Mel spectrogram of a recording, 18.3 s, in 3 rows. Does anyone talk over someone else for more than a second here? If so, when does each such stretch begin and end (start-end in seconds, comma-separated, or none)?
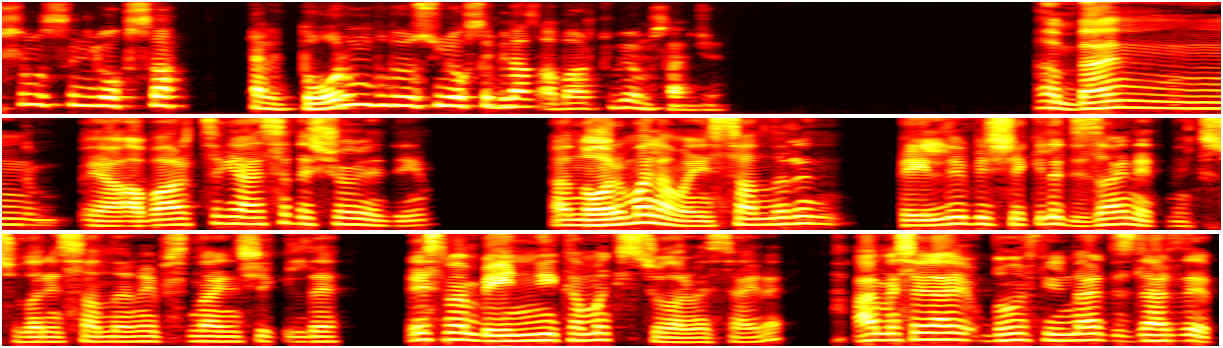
none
